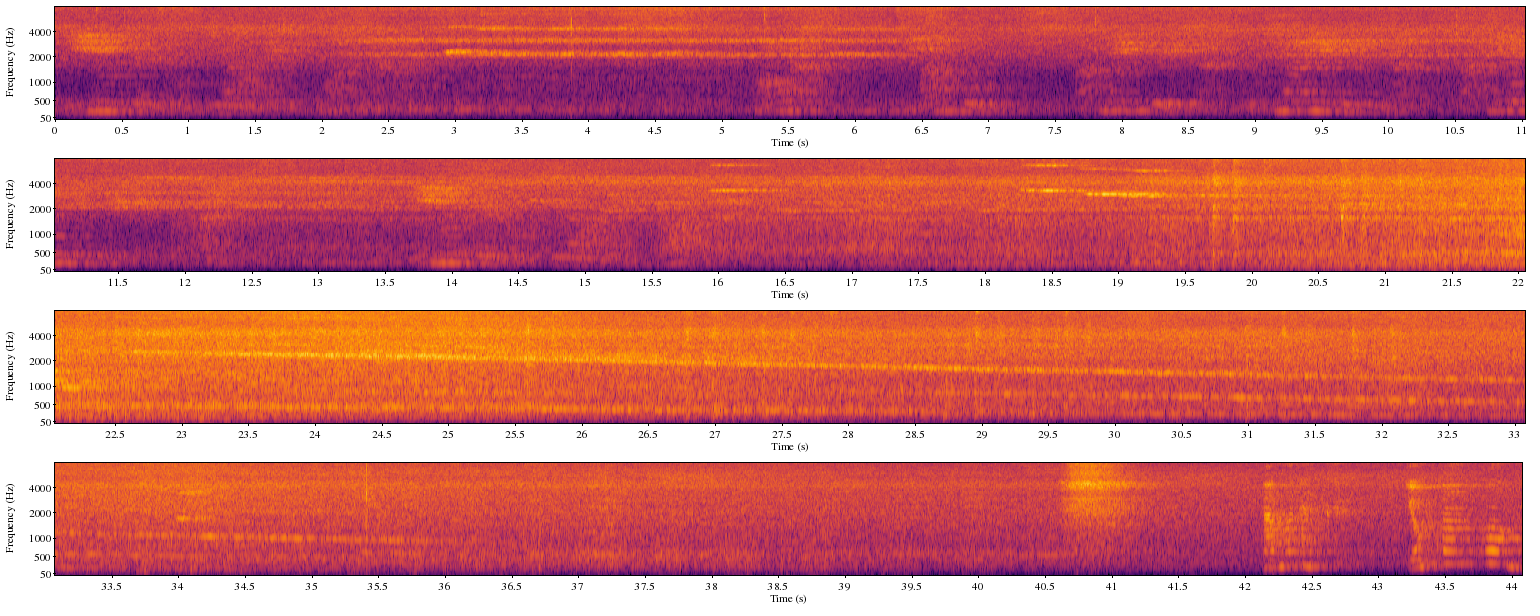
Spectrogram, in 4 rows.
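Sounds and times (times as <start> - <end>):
falling whine of train: 0.8 - 43.5
electric train braking: 15.6 - 36.0.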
